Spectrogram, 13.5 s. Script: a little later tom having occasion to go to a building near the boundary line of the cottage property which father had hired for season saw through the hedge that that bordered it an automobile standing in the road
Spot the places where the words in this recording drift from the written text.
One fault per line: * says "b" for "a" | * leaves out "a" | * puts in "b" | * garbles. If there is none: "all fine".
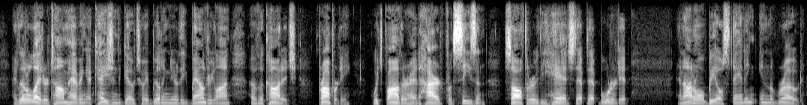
all fine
